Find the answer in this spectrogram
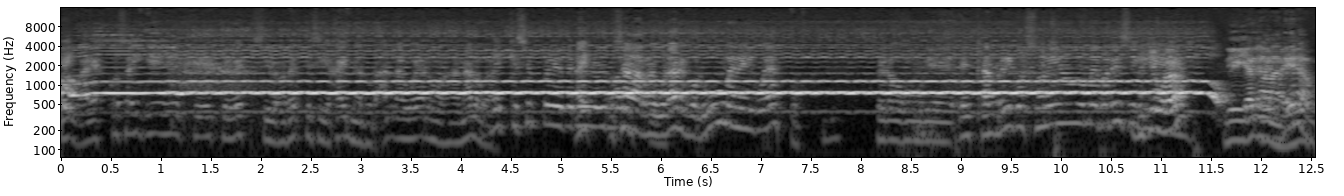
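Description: A man's voice holding one high sung note dead steady for about eleven and a half seconds, cutting off shortly before the end, with men's voices talking underneath.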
